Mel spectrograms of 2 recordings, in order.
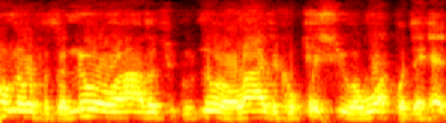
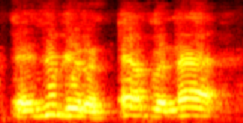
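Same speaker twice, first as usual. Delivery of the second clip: normal talking voice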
